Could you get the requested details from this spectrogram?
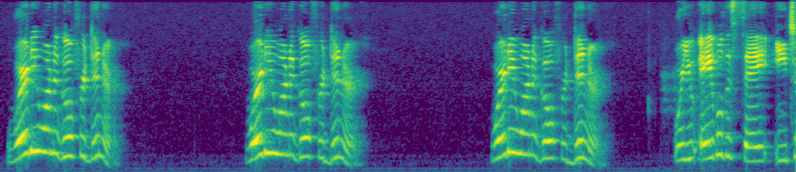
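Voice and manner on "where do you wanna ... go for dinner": high, quick question falling on "dinner"; falling intonation. Shown as a demonstration. Teacher repeating for learners to say along, falling intonation on "dinner". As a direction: start high and bring "dinner" down. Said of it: "with the rising or falling intonation".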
